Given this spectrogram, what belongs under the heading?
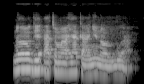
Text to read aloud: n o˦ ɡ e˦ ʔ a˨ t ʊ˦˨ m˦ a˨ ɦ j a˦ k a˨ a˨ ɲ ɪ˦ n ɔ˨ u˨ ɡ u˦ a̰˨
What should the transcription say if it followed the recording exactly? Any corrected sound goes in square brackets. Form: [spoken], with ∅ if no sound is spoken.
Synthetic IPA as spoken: n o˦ ɡ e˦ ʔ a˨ t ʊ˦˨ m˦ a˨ ɦ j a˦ k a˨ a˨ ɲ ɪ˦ n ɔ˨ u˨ [ɡ͡b] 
